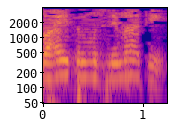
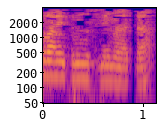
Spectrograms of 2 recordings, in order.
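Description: First: The last word ends with an 'i' vowel. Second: The last word ends with an 'a' vowel. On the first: The speaker calls it right. "جمع المؤنث السالم ينصب بإيش؟ بالكسرة" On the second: The speaker calls it wrong. "ولا تقول"

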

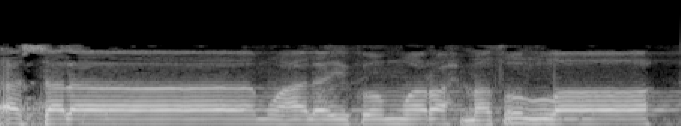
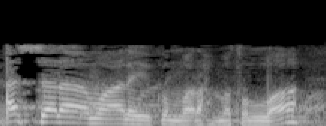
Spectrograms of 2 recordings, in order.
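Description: First: The phrase is drawn out with lengthened vowels. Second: The phrase is said short, without lengthening. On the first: The speaker calls it wrong. "هل تقول السلام عليكم ورحمة الله؟" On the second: The speaker calls it right. "فحذف السلام هكذا"

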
